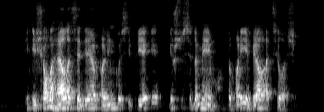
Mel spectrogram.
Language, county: Lithuanian, Vilnius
